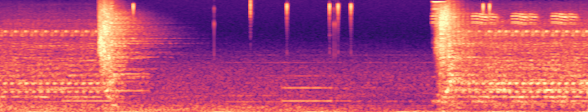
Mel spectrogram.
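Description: A spaceship explodes with a sudden loud blast.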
